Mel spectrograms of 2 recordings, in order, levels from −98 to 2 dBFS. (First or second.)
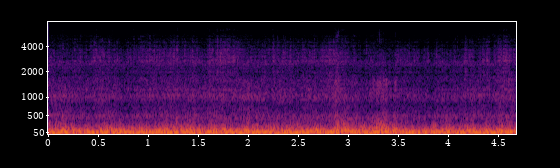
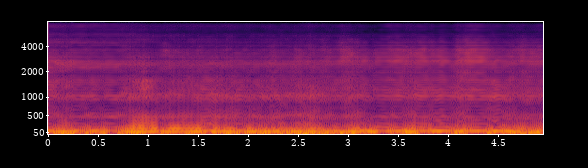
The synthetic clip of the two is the second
